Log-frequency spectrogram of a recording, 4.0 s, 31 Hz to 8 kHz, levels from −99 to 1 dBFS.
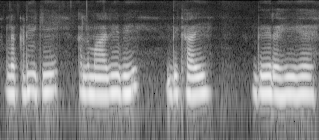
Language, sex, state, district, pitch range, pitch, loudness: Hindi, female, Bihar, Katihar, 190-200 Hz, 195 Hz, -13 LUFS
